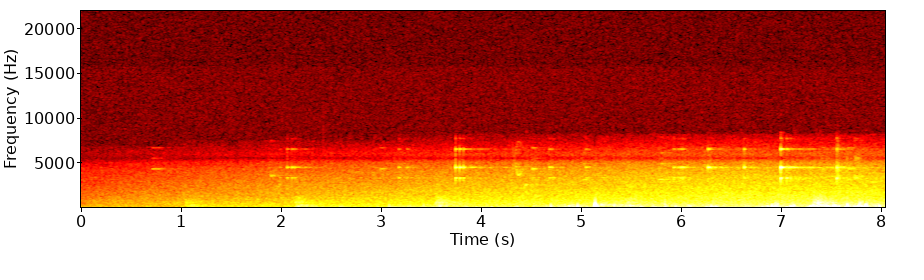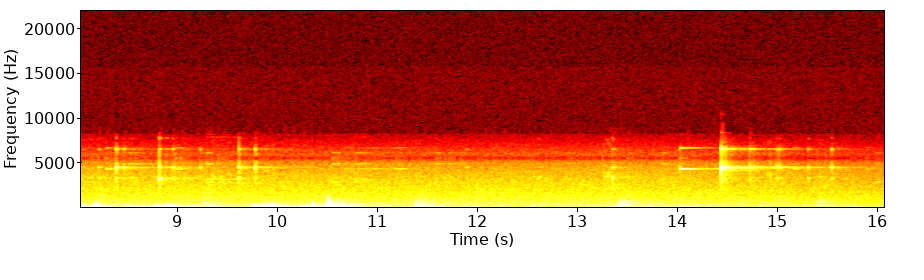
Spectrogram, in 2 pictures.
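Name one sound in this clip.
Stones knock and scrape against ice.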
